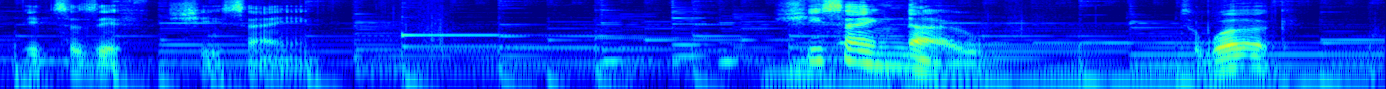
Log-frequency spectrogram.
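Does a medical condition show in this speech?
No.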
